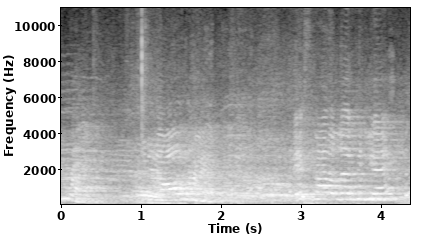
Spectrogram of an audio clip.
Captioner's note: laughter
